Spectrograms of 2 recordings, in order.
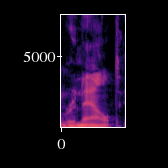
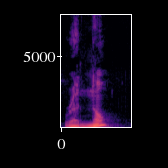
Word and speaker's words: Renault: It's not Renault. It's Renault.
